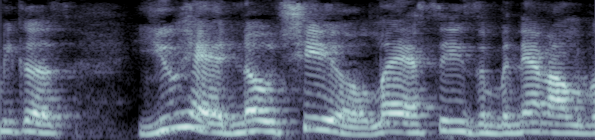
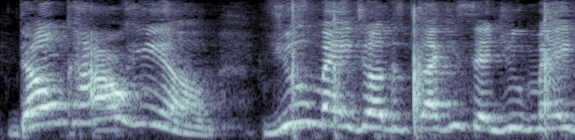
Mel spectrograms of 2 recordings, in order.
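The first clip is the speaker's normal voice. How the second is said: loud scolding; 7 semitones higher, 5 dB louder than usual. Real, not acted. Scolding Lily directly.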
